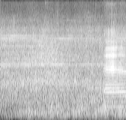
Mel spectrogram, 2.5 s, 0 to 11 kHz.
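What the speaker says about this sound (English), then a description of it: "KLM Cityhopper E195E2 taking off right now." A KLM Cityhopper Embraer E195-E2 jet taking off at Amsterdam Schiphol, heard as a broad, steady engine roar at a distance that swells louder toward the end.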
